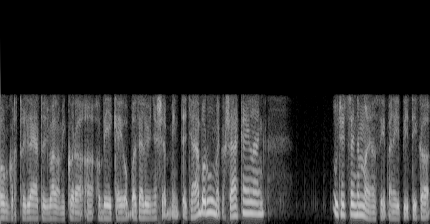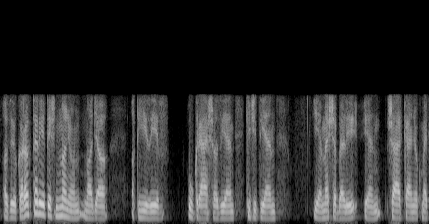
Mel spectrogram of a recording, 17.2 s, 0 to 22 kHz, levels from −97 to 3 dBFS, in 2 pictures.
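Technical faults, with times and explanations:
Throughout, Bluetooth CVSD headset codec: the sound is cut to about 200 Hz to 3.7 kHz with nothing above 3.8 kHz, and a one-bit up-down coder, fitting 64 kbps, leaves granular hiss, scratchy s sounds and slope-overload distortion. That grit distinguishes it from a clean telephone band-limit.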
